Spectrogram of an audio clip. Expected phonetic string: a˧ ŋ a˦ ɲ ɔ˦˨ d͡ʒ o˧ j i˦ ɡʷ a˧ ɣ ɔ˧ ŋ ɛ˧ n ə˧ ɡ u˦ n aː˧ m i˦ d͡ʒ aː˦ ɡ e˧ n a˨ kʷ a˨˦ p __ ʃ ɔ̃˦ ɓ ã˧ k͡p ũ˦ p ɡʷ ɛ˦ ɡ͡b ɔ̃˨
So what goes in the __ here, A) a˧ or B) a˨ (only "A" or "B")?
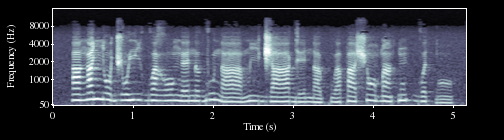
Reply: A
